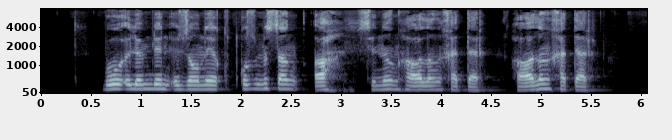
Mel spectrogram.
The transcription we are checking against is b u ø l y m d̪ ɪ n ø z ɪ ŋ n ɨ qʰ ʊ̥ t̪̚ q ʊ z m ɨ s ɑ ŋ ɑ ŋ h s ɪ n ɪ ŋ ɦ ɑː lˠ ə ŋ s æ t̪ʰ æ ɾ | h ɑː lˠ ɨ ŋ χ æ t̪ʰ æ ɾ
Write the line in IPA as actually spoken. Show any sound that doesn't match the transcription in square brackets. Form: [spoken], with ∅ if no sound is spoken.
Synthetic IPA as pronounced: b u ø l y m d̪ ɪ n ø z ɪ ŋ n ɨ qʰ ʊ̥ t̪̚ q ʊ z m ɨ s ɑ ŋ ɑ [∅] h s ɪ n ɪ ŋ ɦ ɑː lˠ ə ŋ [χ] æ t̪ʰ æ ɾ | h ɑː lˠ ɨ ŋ χ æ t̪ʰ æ ɾ

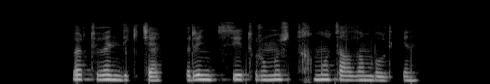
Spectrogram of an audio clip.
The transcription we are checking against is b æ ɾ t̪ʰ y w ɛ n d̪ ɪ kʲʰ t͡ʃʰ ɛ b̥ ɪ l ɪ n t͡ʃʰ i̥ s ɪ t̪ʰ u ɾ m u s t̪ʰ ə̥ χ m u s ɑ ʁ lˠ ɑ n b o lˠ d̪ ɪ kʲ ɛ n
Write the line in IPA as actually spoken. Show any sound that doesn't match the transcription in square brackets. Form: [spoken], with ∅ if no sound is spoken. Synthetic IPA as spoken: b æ ɾ t̪ʰ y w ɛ n d̪ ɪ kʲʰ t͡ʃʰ ɛ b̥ ɪ [ɾ] ɪ n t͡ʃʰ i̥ s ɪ t̪ʰ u ɾ m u [ʃ] t̪ʰ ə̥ χ m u s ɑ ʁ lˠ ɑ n b o lˠ d̪ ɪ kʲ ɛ n

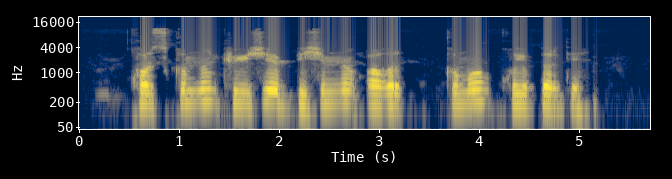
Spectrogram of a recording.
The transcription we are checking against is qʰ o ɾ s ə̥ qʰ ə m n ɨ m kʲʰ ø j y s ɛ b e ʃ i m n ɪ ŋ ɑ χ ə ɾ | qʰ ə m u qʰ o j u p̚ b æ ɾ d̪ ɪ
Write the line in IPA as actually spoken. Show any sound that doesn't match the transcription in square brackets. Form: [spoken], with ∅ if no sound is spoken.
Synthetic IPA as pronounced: qʰ o ɾ s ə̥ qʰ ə m n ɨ [ŋ] kʲʰ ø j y [ʃ] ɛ b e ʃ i m n ɪ ŋ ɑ [ʁ] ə ɾ | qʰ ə m u qʰ o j u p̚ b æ ɾ d̪ ɪ

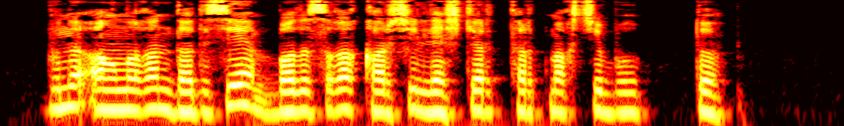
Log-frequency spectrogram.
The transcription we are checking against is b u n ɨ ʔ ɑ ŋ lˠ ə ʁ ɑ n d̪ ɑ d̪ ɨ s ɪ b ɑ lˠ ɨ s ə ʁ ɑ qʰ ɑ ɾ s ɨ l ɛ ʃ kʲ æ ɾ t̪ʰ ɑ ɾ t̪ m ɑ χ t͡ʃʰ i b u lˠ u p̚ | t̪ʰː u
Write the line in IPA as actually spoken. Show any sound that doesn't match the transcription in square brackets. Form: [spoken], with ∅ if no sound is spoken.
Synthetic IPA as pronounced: b u n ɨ ʔ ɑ ŋ lˠ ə ʁ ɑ n d̪ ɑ d̪ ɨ s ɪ b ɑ lˠ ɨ s ə ʁ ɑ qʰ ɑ ɾ [ʃ] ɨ l ɛ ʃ kʲ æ ɾ t̪ʰ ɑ ɾ t̪ m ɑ χ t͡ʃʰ i b [o] lˠ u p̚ | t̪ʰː u

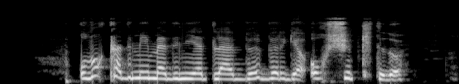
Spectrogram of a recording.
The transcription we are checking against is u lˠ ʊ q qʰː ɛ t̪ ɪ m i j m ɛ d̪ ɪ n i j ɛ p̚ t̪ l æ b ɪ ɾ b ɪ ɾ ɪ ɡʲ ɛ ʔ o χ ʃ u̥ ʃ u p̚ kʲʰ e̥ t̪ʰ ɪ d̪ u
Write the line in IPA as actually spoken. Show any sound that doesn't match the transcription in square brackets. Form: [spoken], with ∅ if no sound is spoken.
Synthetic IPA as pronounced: u lˠ ʊ q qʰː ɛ [d̪] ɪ m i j m ɛ d̪ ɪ n i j ɛ [∅] t̪ l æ b ɪ ɾ b ɪ ɾ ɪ ɡʲ ɛ ʔ o χ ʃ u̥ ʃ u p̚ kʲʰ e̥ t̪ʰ ɪ d̪ u

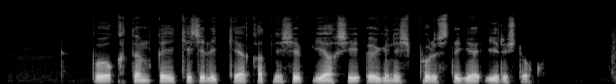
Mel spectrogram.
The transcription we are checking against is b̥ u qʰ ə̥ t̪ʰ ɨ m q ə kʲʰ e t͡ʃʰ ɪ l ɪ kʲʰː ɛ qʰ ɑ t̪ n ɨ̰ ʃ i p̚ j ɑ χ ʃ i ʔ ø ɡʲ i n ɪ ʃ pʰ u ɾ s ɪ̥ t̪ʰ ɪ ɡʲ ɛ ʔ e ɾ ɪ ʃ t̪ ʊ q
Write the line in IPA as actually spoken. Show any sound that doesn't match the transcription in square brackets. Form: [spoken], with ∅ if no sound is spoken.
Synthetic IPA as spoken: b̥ u qʰ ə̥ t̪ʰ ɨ m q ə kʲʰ e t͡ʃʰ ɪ l ɪ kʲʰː ɛ qʰ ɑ t̪ n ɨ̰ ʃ i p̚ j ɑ χ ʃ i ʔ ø ɡʲ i n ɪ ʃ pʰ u ɾ s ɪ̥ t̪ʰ ɪ ɡʲ ɛ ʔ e ɾ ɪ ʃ t̪ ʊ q

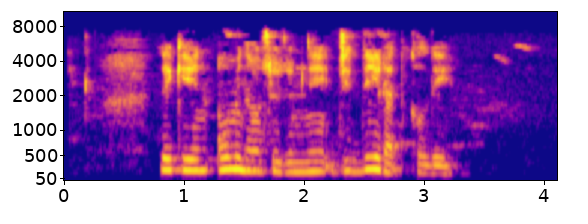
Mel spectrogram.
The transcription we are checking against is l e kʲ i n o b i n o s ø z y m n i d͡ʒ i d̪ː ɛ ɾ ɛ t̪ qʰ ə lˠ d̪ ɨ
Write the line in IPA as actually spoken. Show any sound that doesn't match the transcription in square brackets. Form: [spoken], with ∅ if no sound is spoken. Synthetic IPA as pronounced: l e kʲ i n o [m] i n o s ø z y m n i d͡ʒ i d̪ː [i] ɾ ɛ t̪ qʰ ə lˠ d̪ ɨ

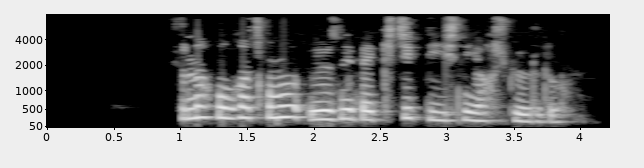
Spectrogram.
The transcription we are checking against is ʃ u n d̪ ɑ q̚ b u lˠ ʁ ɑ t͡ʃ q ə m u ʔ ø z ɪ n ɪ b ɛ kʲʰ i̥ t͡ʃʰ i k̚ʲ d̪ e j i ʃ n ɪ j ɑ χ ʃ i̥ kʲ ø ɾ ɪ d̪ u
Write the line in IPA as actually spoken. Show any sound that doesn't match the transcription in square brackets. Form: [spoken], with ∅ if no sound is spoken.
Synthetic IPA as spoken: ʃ u n d̪ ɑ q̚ b [o] lˠ ʁ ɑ t͡ʃ q ə m u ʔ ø z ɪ n ɪ b ɛ kʲʰ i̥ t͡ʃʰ i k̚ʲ d̪ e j i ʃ n ɪ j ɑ χ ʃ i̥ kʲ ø ɾ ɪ d̪ u

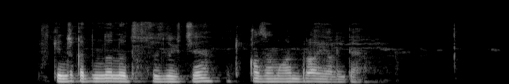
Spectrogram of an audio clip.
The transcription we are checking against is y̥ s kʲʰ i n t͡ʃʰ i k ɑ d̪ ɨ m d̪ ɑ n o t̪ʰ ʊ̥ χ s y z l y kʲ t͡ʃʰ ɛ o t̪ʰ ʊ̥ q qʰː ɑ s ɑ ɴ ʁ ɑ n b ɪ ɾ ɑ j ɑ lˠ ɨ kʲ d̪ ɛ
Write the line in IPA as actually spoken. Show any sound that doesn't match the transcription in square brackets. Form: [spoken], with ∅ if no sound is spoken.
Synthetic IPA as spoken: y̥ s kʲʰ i n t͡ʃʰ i [q] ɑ d̪ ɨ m d̪ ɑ n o t̪ʰ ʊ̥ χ s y z l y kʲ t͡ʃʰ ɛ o t̪ʰ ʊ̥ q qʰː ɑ [z] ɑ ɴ ʁ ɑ n b ɪ ɾ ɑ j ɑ lˠ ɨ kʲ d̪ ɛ

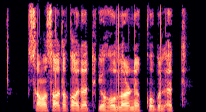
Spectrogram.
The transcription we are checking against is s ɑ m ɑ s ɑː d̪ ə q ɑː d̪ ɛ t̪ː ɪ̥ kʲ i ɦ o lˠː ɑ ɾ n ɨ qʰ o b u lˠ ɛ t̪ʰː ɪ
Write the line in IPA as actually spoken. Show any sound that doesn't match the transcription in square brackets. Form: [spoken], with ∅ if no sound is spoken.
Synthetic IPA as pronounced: s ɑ [ŋ] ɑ s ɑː d̪ ə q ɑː d̪ ɛ t̪ː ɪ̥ kʲ i ɦ o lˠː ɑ ɾ n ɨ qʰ o b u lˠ ɛ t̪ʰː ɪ

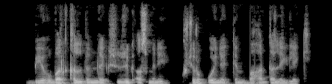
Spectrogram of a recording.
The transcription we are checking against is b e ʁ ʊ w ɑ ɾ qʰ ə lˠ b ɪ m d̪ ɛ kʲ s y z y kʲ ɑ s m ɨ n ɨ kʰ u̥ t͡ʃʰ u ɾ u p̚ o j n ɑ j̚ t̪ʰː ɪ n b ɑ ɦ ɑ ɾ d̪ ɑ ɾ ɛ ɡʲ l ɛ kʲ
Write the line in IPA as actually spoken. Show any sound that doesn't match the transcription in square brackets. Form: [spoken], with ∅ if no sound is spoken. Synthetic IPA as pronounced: b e ʁ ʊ [b] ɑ ɾ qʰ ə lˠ b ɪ m d̪ ɛ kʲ s y z y kʲ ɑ s m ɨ n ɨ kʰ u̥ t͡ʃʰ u ɾ u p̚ o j n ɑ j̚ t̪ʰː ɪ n b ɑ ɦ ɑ ɾ d̪ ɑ [l] ɛ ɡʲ l ɛ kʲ

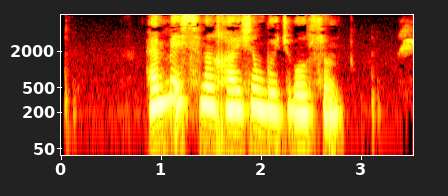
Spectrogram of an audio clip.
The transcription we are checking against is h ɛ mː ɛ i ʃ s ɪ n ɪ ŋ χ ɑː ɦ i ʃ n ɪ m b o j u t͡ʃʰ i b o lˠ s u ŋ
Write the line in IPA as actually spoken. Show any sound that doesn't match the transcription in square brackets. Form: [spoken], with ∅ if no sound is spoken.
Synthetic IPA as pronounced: h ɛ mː ɛ i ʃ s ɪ n ɪ ŋ χ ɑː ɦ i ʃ n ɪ [ŋ] b o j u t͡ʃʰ i b o lˠ s u [n]

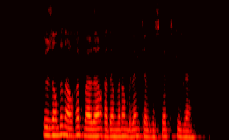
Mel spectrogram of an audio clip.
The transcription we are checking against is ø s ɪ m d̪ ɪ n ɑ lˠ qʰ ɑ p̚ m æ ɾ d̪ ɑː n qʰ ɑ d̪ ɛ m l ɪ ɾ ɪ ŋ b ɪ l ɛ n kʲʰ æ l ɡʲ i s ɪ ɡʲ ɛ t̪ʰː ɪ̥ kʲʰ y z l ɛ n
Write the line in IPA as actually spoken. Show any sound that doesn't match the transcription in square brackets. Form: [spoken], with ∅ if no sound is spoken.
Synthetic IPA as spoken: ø [z] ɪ [ŋ] d̪ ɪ n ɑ lˠ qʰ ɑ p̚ m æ ɾ d̪ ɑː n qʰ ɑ d̪ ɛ m l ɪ ɾ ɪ ŋ b ɪ l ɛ n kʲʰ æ l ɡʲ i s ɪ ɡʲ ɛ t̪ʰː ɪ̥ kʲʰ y z l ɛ n

